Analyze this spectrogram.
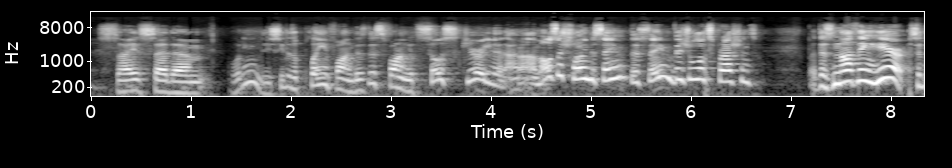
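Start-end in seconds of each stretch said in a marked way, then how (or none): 1.4-8.1 playacting panic, voice climbing higher; hammed-up scared parent; pretend fear. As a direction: fake a growing fright for the child. Acting scared to daughter.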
